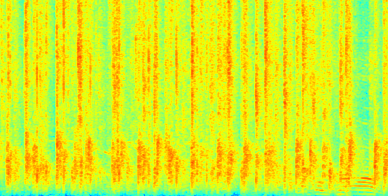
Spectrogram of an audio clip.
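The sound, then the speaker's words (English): Audience applause welcoming an artist, actor and poet to a literary reading: dense, steady clapping from many hands fills the whole stretch at an even, fairly loud level, with a voice starting to speak over it near the end. “So give him a welcome hand.”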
